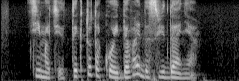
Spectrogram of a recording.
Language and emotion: Russian, angry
